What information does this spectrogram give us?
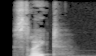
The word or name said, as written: strikte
